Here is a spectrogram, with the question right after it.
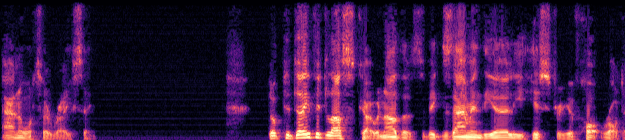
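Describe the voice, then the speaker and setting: Very deep and low, the man speaks in an English accent. His pitch swings very widely. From England. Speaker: automotive historian. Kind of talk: lecture. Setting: video call.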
